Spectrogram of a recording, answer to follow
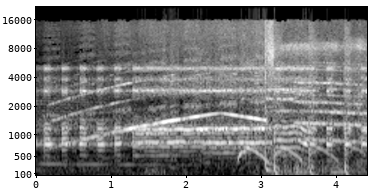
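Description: A fire engine's siren winds up in a single rising wail over about two and a half seconds, dips slightly and cuts off suddenly about three seconds in. Electronic dance music with steady synth tones runs underneath, and repeated falling sweeps follow the cut.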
